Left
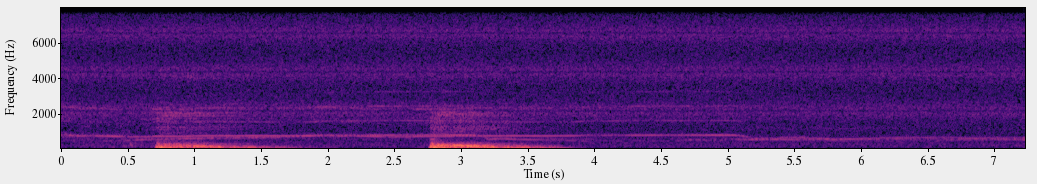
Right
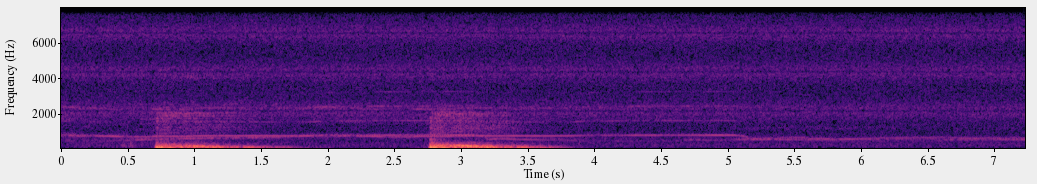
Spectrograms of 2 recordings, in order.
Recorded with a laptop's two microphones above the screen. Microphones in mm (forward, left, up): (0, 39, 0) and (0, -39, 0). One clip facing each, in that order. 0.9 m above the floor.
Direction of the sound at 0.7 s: 55° right (ahead or behind).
